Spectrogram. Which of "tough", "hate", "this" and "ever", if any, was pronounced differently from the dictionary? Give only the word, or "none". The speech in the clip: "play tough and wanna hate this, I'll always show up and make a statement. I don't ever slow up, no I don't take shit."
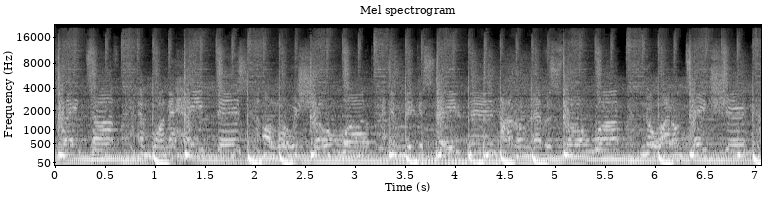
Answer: tough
